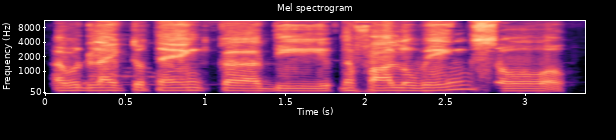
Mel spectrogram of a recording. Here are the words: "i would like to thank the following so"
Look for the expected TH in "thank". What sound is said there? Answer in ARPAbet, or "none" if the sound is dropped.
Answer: T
